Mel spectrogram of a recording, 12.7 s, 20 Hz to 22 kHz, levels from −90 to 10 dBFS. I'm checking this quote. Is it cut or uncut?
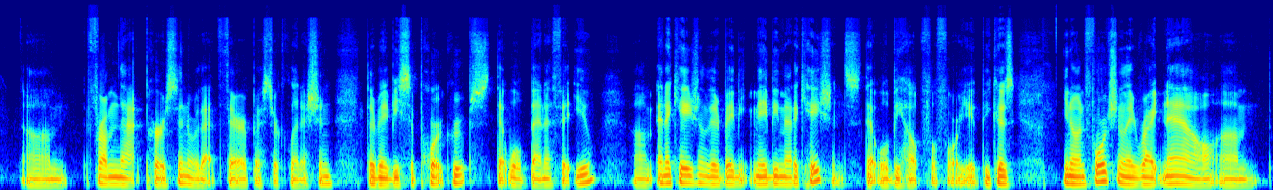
uncut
